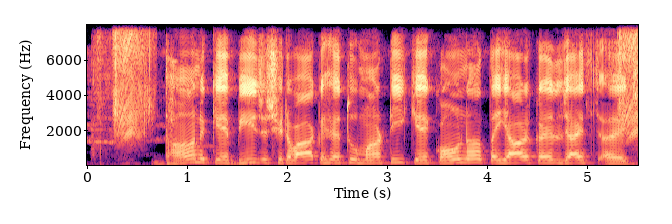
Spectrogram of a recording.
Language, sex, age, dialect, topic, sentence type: Maithili, male, 18-24, Southern/Standard, agriculture, question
